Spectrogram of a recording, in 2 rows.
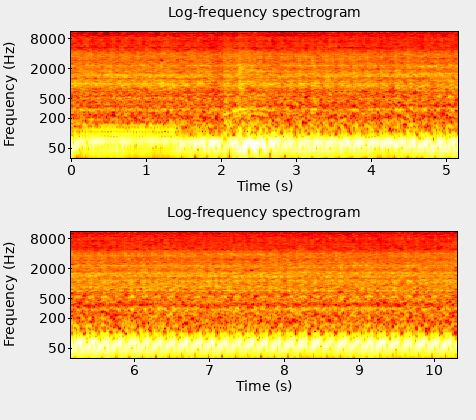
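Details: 2008 MINI Cooper S (N14) idle surge: deep, steady idle drone with a slightly lumpy, uneven beat and a small rise near the start; cause unknown.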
